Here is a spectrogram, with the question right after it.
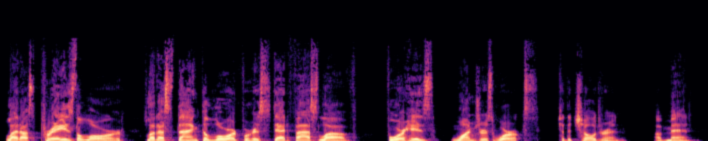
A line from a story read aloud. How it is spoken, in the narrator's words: we shout out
